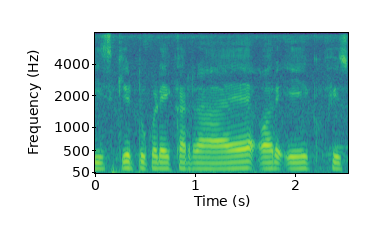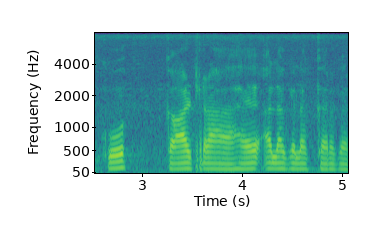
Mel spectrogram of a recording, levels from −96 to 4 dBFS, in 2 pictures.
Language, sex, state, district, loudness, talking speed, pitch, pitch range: Hindi, male, Uttarakhand, Tehri Garhwal, -15 LUFS, 200 wpm, 125 Hz, 120-130 Hz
